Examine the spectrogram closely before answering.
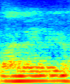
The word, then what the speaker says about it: Islandia: fellas that is pronounced Islandia not is landia to keep yourself fully informed please do this I should tell you by the way that I say Islandia I use the Spanish pronunciation pronunciation uh because it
